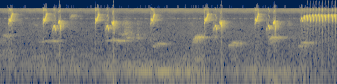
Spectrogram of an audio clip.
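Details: Olive-backed Sunbird singing vigorously, recorded for use as a lure to draw a response from other birds: repeated high, sharp chip notes in small clusters about once a second, ending with a rapid high trill.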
